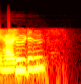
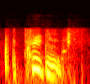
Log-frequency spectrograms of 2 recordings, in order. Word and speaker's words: Prudence: Prudence. – I heard a Susan. – Prudence. – How do you spell that? – P-R-U-D-E-N-C-E.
